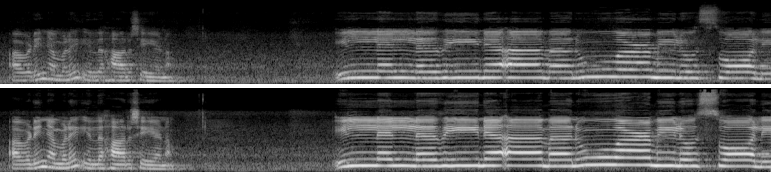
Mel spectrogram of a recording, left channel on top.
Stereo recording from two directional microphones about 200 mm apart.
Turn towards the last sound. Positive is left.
turn(degrees=-55)  # may be behind; listen again after turning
